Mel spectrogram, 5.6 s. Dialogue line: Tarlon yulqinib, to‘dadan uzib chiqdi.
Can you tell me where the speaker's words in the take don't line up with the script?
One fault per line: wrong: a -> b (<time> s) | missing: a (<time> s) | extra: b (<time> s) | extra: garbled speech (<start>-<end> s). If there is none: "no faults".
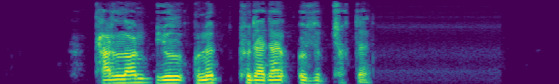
no faults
